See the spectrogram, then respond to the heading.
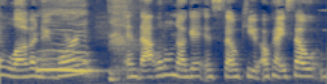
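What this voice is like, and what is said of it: Usual voice. Nothing is said of it.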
